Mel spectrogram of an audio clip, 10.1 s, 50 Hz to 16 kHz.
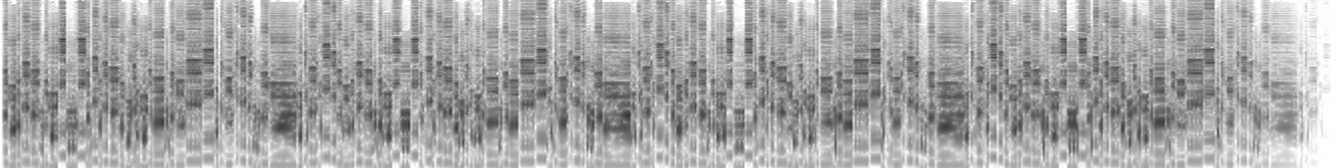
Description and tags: Robo Garble 1
A long robotic garble that can be cut down to whatever length you need
glitch, science-fiction, abstract, weird, future, digital, machine, robot, noise, robotics, computer, strange, artificial, electromechanics, electronic, electronics, electric, sci-fi, mechanical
